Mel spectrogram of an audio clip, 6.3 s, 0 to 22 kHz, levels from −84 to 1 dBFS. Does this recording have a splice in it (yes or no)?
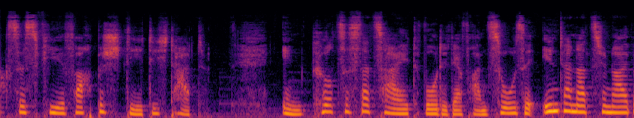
no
